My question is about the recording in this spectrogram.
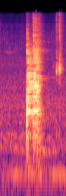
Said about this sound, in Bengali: এই অবস্থায় আমি পটলগুলো এর মধ্যে দিয়ে দেবো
